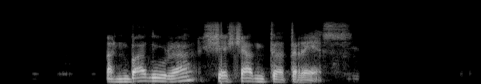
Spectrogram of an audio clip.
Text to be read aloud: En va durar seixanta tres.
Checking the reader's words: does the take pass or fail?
pass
